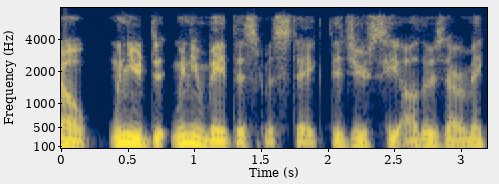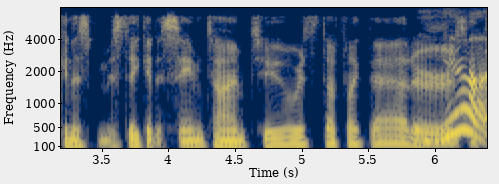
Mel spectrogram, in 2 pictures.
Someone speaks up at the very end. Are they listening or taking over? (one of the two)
taking over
